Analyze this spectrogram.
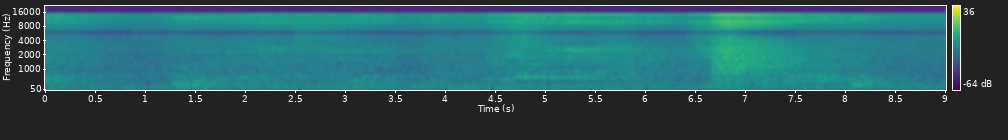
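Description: Skate blades scrape and hiss across ice in a large echoing hall.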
